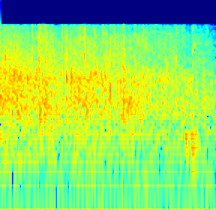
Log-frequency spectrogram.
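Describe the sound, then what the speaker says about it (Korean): Church congregation clapping together during a worship service, a dense, sustained burst of hands that stays loud and even before tapering slightly at the close. "우리 다시 한번 박수로 격려하십시다."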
